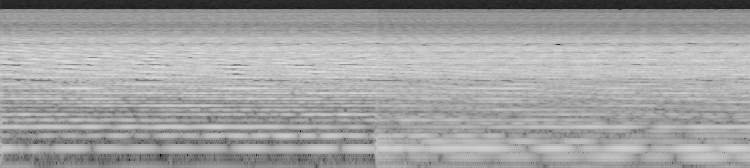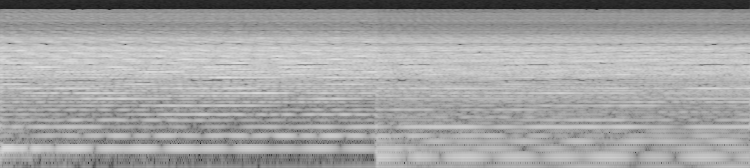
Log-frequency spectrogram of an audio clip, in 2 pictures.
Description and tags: No Turning Back Synth Pad
When what has been done cannot be undone; loop-able synth pad of realization and regret.
Bright-Synth, Cinematic, Drama, EDM, Fear, Loop, Pad, Return, Stereo, Synthesizer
